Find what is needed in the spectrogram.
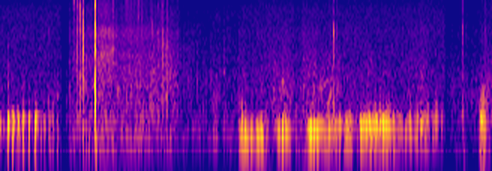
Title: Intense stomach rumbling hungry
